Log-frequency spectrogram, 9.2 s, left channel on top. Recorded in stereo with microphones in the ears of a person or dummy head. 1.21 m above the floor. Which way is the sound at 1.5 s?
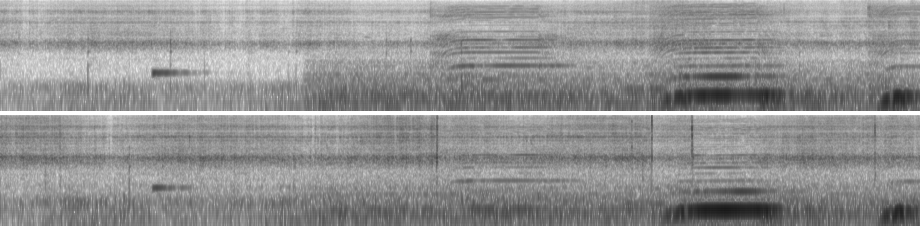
50° left (ahead or behind).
